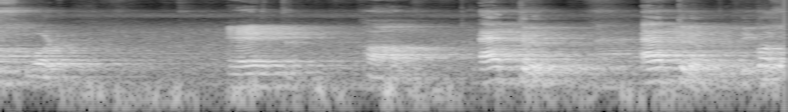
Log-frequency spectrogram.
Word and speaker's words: être: So how to pronounce this word? end. Atre.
